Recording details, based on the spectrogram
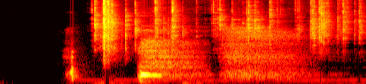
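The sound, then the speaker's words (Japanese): Small dedicated eyebrow scissors snip in a few quick, crisp clicks while trimming eyebrows, followed by soft, rustling metallic shearing as the blades work through fine eyebrow hair, fairly quiet with no talking. “こちらの専用のハサミって、チョキチョキと。”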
